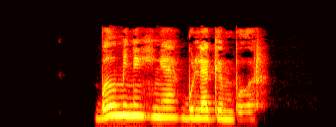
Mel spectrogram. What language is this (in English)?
Bashkir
